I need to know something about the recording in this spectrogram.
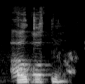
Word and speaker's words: Oglethorpe: Oglethorpe. Okay. The T is silent.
